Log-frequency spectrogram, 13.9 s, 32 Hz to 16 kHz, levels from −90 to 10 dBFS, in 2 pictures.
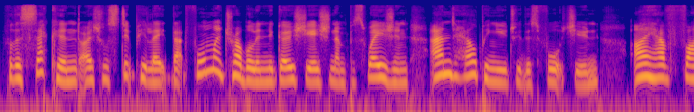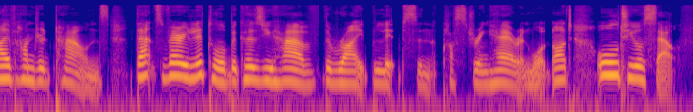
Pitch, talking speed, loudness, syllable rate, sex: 190 Hz, 190 wpm, -20 LUFS, 5.2 syllables/s, female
